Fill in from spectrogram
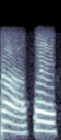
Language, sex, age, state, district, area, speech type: Sindhi, female, 30-45, Delhi, South Delhi, urban, conversation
